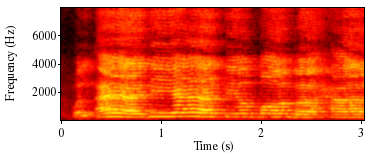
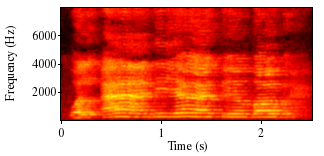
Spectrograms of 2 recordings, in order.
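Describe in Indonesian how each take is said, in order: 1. Kata terakhir berakhir dengan vokal panjang yang terbuka. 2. Kata terakhir berakhir mendadak dengan bunyi h. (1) "Kalimat dhabhan menjadi bacaan dhabha" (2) "huruf H-nya terkadang dimatikan"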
